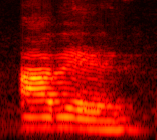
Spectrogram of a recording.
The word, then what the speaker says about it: a ver: And now I want you to hear how it sounds when I've got it sandwiched between the a and the e. A ver.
